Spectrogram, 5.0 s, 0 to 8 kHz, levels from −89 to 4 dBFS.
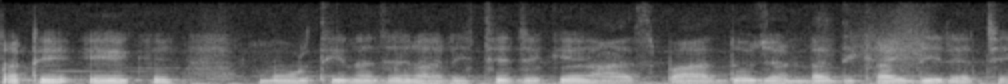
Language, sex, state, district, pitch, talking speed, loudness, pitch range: Rajasthani, female, Rajasthan, Nagaur, 190 Hz, 190 wpm, -19 LUFS, 170-205 Hz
